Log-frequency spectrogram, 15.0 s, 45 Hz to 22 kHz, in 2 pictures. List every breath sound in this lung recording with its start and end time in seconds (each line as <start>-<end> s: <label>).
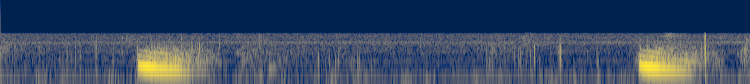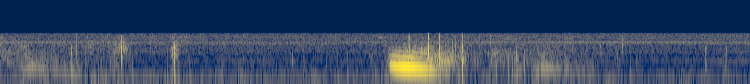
1.22-2.22 s: inhalation
1.22-2.22 s: wheeze
6.32-7.27 s: inhalation
6.32-7.27 s: wheeze
11.33-12.28 s: inhalation
11.33-12.28 s: wheeze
